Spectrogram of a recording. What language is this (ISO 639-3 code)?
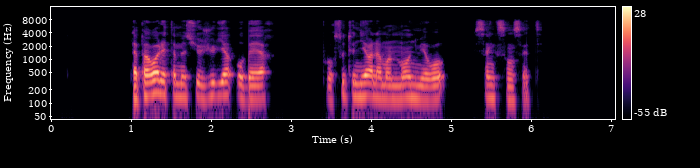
fra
